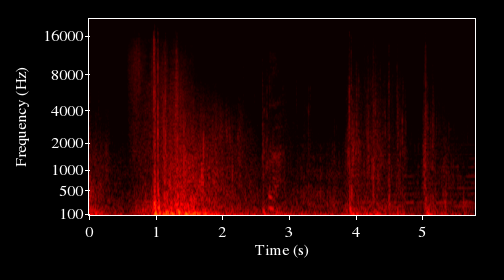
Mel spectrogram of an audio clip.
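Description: The Confringo explosive spell cast in Hogwarts Legacy, a deep booming blast around the one-second mark that rumbles away. Fainter thuds and impacts follow later, all fairly quiet and distant-sounding.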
